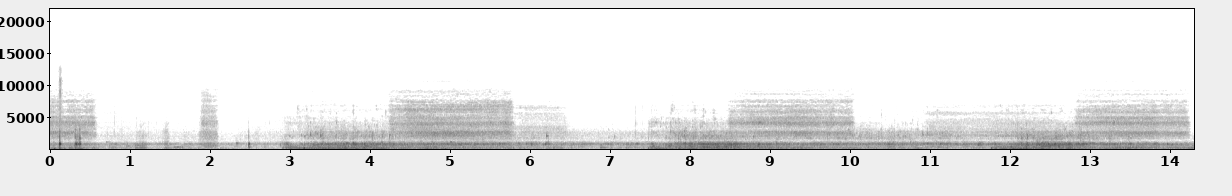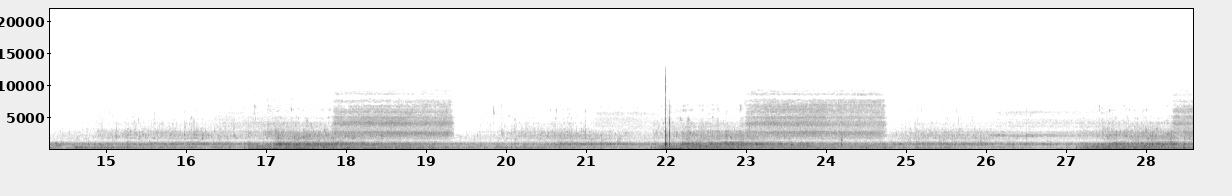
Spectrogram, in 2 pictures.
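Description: Scuba diver breathing through a regulator underwater: each breath brings a hiss of air and a rumble of exhaust bubbles, repeating steadily about every four to five seconds. A single sharp knock sounds about three-quarters of the way through.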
